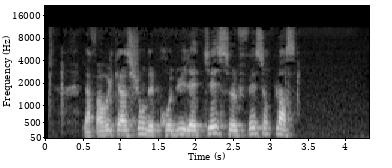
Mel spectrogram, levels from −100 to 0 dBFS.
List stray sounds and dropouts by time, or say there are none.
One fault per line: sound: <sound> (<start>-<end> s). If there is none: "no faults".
no faults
